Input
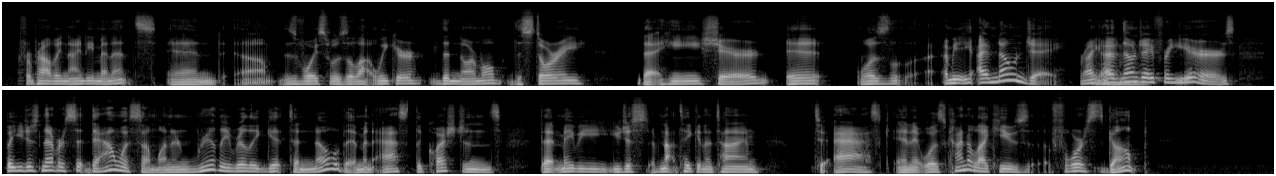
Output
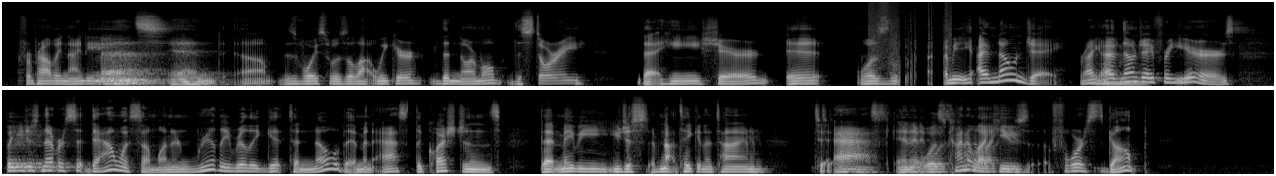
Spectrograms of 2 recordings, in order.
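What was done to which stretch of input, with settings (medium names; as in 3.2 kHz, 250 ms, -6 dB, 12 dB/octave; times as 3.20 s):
0.87–1.76 s: reverb throw, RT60 1.1 s, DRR -5 dB
2.46–3.94 s: peaking EQ 8 kHz -6.5 dB 2 oct
5.33–5.74 s: bass shelf 460 Hz -11.5 dB
7.02–7.72 s: treble shelf 4.5 kHz -11 dB
8.66–9.50 s: word length cut 6-bit, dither none
12.28–12.93 s: reverb throw, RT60 1.9 s, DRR 2.5 dB
16.84–19.63 s: waveshaping leveller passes 1
20.13–22.91 s: feedback delay 68 ms, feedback 16%, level -6 dB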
